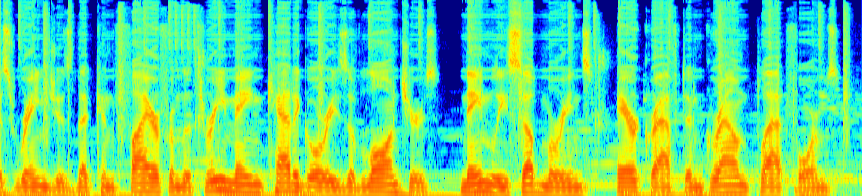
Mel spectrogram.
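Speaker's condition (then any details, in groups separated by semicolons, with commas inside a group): No condition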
